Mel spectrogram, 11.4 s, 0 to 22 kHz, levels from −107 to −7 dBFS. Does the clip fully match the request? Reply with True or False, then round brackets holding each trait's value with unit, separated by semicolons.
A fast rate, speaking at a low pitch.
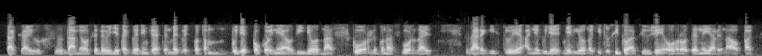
True (180 wpm; 95 Hz)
